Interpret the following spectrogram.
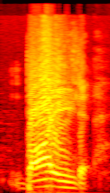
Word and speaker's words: bald: Here also L is there, but it is not silent.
